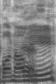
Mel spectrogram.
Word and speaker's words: bonhomie: So all this clapping and false bonhomie, is that how you pronounce that? – Yeah, bonhomie. Yes.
